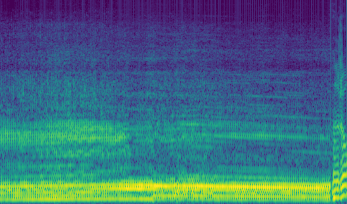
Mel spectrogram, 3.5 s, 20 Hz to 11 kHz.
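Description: A Royal Enfield Hunter 350 fitted with an aftermarket megaphone exhaust idles loudly and close, a steady thumping burble that holds even before a quick throttle blip at the end.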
